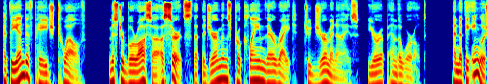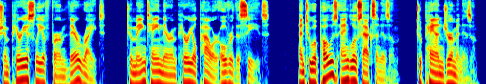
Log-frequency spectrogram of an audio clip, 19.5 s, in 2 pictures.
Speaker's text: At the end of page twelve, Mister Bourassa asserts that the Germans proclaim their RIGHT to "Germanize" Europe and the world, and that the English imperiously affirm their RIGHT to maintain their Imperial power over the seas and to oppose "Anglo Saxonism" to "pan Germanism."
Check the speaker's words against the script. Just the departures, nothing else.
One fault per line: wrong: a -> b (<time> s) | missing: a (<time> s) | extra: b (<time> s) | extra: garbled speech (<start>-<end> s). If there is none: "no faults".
no faults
